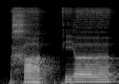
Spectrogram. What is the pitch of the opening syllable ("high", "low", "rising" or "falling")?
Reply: low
